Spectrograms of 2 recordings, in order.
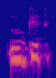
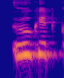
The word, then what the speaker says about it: Huguette: Empty Mansions, The Mysterious Life of Ugud Clark and the Spending of a Great American Fortune by Bill Dedman. So Ugud Clark, which is spelled H-U-G-U-E-T-T-E, and I'm like, how do you even pronounce that name?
